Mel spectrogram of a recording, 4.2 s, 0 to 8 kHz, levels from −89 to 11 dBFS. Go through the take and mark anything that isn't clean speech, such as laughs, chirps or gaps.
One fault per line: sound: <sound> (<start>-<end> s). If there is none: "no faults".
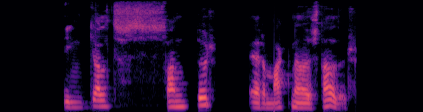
no faults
